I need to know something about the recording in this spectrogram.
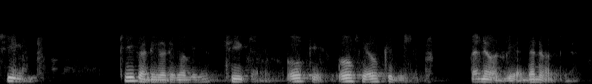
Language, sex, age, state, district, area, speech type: Sindhi, male, 30-45, Uttar Pradesh, Lucknow, urban, conversation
